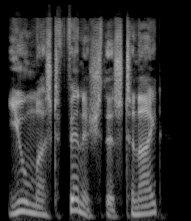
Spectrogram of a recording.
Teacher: the stress is on finish and tonight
